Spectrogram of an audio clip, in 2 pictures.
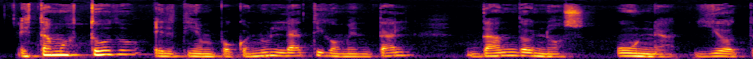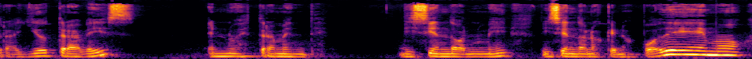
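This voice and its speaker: A man's voice: mid-range voice, dark tone, breathy edge. A man with an Argentine accent hosting a podcast, speaking in an earnest, confessional reflective monologue straight to his listeners. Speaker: podcast host.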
